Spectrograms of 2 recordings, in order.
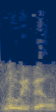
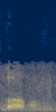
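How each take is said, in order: First: The name is said the standard outsider way. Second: The name is said the way locals say it. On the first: The speaker is not from there. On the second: The speaker is from there.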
